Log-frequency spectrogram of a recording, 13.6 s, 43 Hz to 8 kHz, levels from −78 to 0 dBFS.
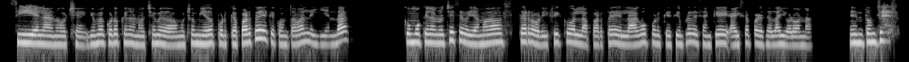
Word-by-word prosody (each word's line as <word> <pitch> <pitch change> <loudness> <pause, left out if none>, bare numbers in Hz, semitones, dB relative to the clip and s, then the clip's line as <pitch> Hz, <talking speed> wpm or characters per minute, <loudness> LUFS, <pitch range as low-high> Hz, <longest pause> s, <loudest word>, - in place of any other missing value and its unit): Sí, 220 -1 +4
en 210 0 +4
la 200 -1 +1
noche. 190 -1 -4
Yo 200 +1 -1
me 220 +1 +2
acuerdo 220 +1 0
que 225 - -5
en 220 - -1
la 205 - -2
noche 190 +2 -3
me 215 -1 +1
daba 185 -1 0
mucho 190 +3 -4
miedo, 210 +1 +2
porque 205 -1 -2
aparte 220 - +4
de 315 -1 +6
que 230 -3 -3
contaban 200 +3 -2
leyendas, 210 +4 0 0.8
como 230 -1 +3
que 235 - 0
en 225 - +2
la 220 - +2
noche 215 +5 +1
se 260 0 +1
veía 205 -4 +1
más 225 +3 0
terrorífico 230 0 0
la 200 -4 0
parte 190 +3 -5
del 210 -3 0
lago 195 +4 +1
porque 205 -3 -5
siempre 210 +3 -3
decían 200 -4 -4
que 220 +2 0
ahí 190 +1 -1
se 220 - -5
aparecía 200 -2 -3
La 195 +1 0
Llorona. 185 -2 -3 0.5
Entonces, 230 +3 +2
210 Hz, 195 wpm, -20 LUFS, 195-225 Hz, 0.8 s, de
